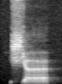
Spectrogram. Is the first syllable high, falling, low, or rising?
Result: low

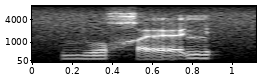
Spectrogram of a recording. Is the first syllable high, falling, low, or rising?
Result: high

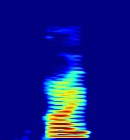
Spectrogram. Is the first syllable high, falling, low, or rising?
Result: high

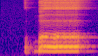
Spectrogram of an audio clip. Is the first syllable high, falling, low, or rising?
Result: high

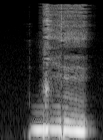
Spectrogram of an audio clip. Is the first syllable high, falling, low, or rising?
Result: low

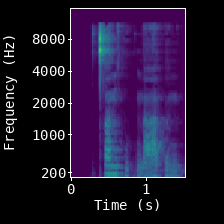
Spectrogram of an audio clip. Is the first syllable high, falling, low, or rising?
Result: high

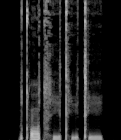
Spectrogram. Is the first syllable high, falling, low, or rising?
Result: high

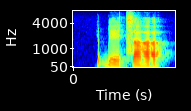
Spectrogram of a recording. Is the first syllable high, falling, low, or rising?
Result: low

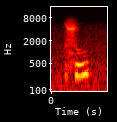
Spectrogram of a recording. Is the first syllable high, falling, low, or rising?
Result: rising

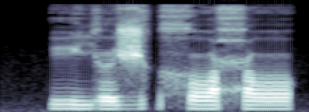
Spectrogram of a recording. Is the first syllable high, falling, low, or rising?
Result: low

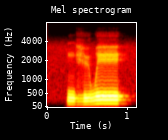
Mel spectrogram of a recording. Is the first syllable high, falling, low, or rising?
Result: low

